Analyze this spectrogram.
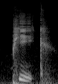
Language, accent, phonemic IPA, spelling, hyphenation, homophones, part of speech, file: English, General American, /pik/, pique, pi‧que, peak / peek / peke, verb / noun, En-us-pique.ogg
- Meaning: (verb) To wound the pride of (someone); to excite to anger; to irritate, to offend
